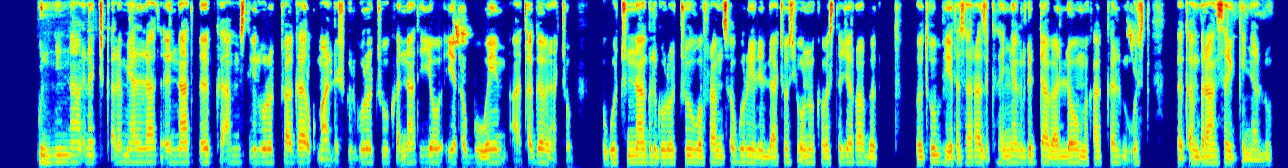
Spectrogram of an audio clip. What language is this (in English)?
Amharic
